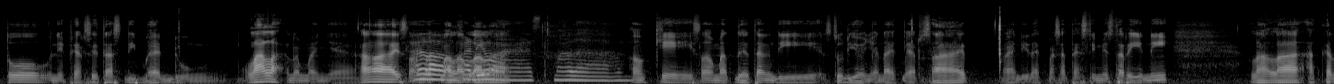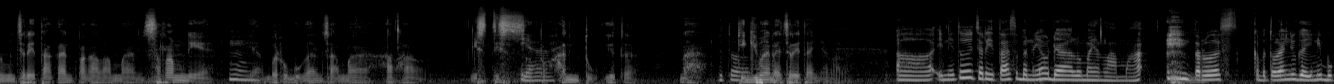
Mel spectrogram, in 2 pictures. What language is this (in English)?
Indonesian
